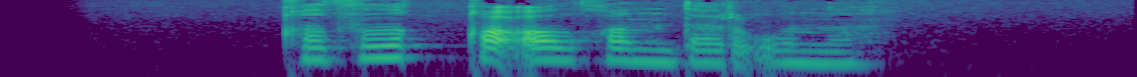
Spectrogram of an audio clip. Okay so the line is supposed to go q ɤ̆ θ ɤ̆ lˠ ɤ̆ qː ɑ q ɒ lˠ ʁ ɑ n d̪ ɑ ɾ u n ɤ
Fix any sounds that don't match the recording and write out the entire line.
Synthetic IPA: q ɤ̆ ð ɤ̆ lˠ ɤ̆ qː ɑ ʔ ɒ lˠ ʁ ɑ n d̪ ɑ ɾ u n ɤ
